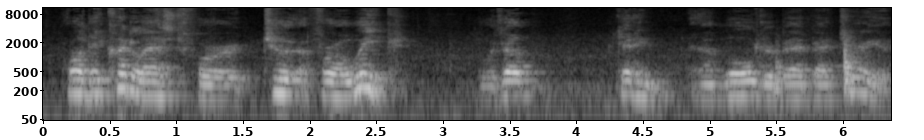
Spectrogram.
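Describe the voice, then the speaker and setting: Fairly high in pitch with ordinary pitch variation, a man with a Canadian accent speaks at a fairly slow pace with long, frequent pauses, audible room echo and noticeable background noise. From Ontario, Canada. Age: 80s+. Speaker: inventor. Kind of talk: interview. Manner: halting.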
